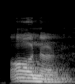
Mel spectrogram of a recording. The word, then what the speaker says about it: honour: O आ रहा है, तो इसमें भी H का उच्चारण नहीं किया जाएगा, इसका प्रोनाउंसिएशन क्या हो जाएगा? ऑनर, है ना, क्या हो जाएगा?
